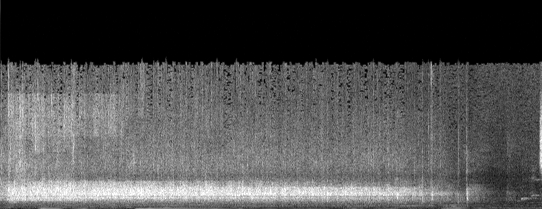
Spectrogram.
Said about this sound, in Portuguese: Alguém pode dar um aplauso ao Senhor por isso?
